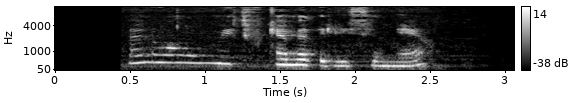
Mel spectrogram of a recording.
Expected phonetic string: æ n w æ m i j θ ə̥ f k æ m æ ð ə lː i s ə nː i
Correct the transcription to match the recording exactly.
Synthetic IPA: æ n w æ m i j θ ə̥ f k æ m æ ð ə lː i s ə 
